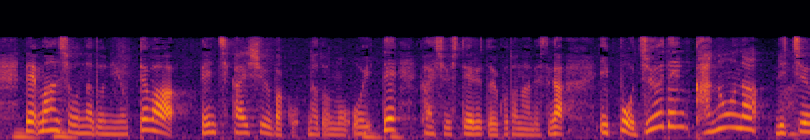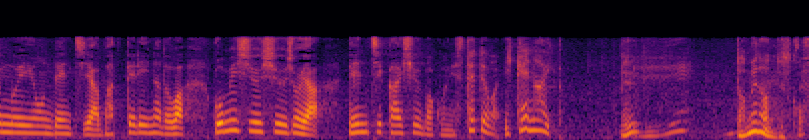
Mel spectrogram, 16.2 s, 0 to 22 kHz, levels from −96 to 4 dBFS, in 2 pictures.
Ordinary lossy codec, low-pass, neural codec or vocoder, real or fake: none; 7.2 kHz; none; real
